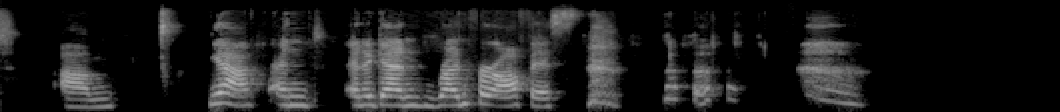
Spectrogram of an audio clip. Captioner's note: chuckles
